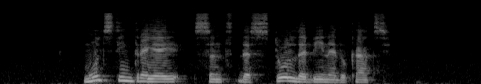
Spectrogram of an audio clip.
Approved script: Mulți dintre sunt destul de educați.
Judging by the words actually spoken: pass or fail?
fail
